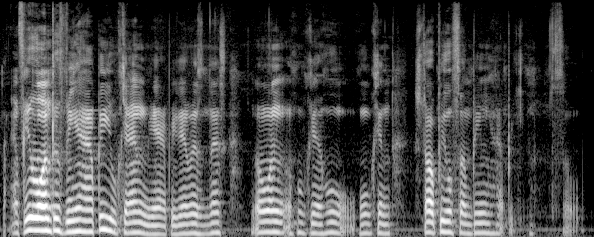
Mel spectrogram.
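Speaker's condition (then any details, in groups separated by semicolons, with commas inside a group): Cerebral palsy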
